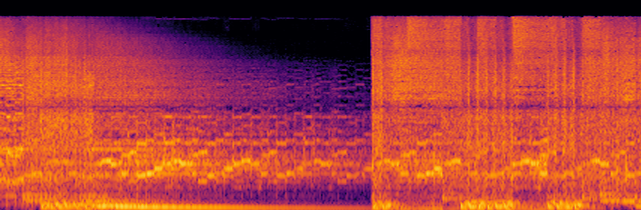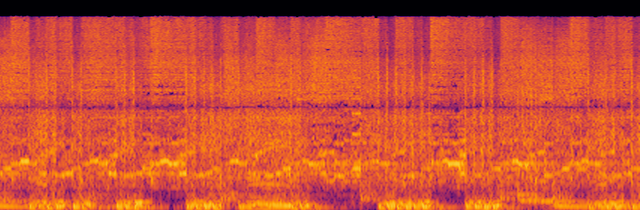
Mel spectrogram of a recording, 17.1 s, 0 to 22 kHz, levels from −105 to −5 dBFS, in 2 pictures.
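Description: Sounds, with gain pumping all the way through: the level swings by about 15 dB, so everything feels squashed. Likely the gain was set far too hot, with a fast limiter clamping down.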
